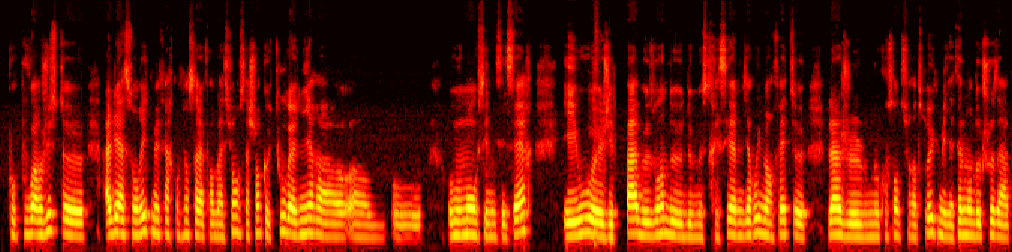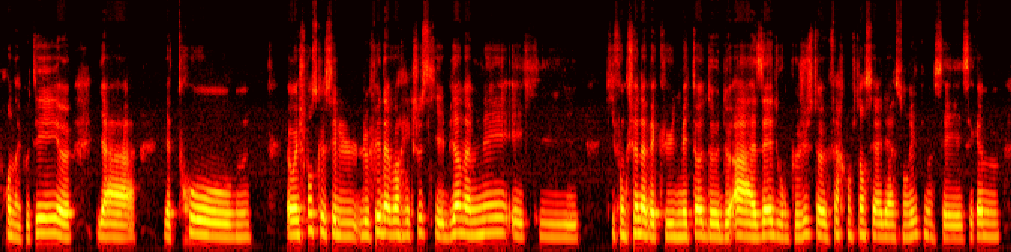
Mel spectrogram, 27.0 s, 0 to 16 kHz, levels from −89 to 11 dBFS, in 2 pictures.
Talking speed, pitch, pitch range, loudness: 240 wpm, 165 Hz, 155-175 Hz, -17 LUFS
